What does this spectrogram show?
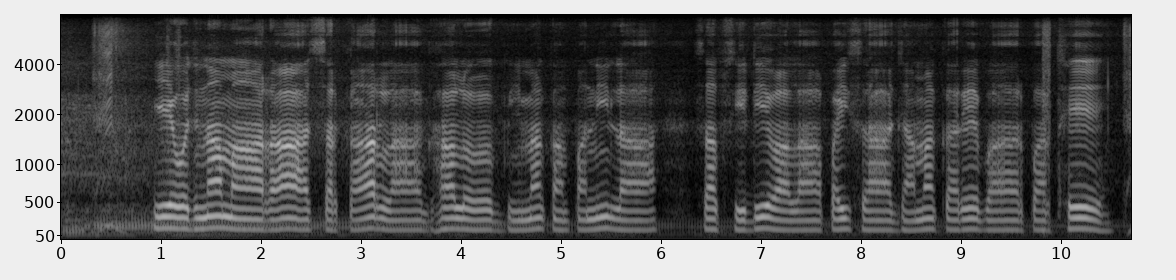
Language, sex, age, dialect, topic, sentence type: Chhattisgarhi, female, 36-40, Eastern, agriculture, statement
